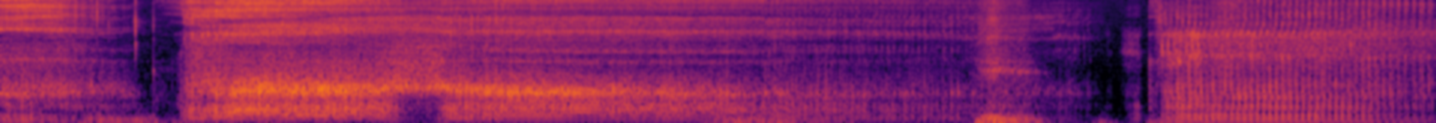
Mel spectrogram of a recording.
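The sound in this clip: A man's voice imitates a man snoring in deep sleep: several long, rasping, growling snores, loud and rough, separated by short pauses.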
